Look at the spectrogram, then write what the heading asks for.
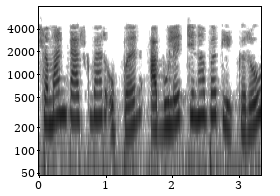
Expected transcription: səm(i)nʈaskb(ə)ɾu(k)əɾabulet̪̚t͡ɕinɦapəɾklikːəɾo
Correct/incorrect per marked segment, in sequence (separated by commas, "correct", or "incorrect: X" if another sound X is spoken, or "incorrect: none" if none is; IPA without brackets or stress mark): incorrect: a, incorrect: a, incorrect: p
